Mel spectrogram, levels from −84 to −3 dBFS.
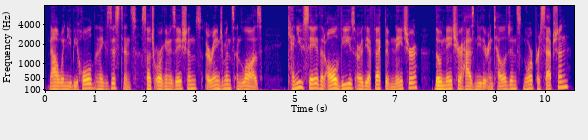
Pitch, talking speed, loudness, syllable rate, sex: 125 Hz, 165 wpm, -19 LUFS, 5.7 syllables/s, male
